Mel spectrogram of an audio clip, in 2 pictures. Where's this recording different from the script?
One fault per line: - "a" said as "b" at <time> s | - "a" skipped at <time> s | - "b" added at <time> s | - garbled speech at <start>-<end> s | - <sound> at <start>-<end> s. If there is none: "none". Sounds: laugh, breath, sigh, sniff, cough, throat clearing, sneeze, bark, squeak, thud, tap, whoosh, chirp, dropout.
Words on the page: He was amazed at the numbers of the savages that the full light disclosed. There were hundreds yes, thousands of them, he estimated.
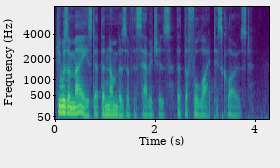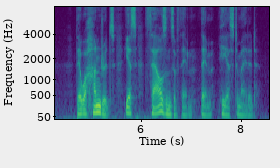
- "them" added at 7.2 s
